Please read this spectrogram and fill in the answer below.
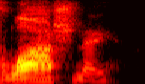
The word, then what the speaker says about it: Lachney: It's French. It's Lachney.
